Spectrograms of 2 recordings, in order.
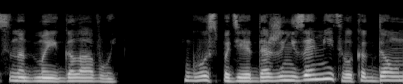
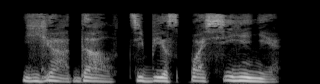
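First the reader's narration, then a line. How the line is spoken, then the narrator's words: Hissing whisper. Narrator (Russian): Он продолжал говорить свистящим шепотом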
